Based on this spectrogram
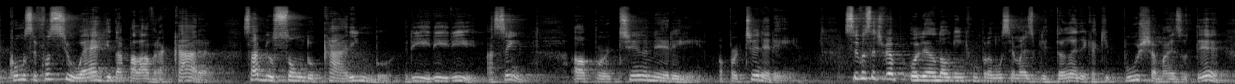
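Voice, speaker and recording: A man's voice: fairly high pitch, a little hiss or hum. Brazilian-Portuguese-speaking male English teacher, didactic. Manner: didactic, repeats English words slowly for pronunciation. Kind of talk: explanatory online lesson.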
